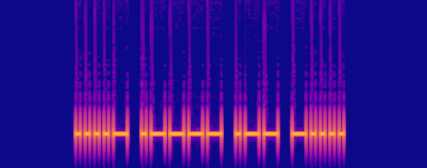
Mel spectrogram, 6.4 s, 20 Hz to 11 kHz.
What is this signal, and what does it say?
Morse code, heard as a keyed tone, about 17 wpm, 700 Hz. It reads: 41W6
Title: Four Challenging Letter-Number Combinations 17wpm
